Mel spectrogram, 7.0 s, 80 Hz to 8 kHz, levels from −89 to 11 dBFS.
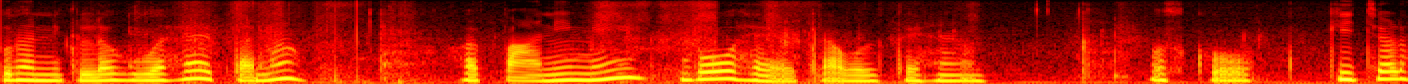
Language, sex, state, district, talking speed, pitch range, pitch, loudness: Hindi, female, Chhattisgarh, Sukma, 135 wpm, 180-250 Hz, 220 Hz, -14 LUFS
